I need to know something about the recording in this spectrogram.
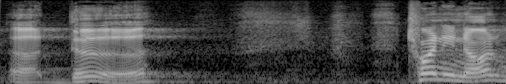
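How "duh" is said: sarcastic duh. Retold or imitated. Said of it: "a word in there from David going".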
